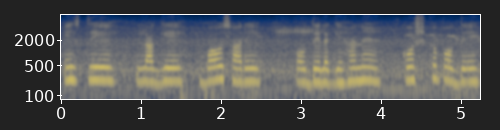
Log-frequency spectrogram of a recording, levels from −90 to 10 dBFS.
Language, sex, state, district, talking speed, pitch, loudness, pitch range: Punjabi, male, Punjab, Kapurthala, 105 wpm, 225 Hz, -17 LUFS, 215-235 Hz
